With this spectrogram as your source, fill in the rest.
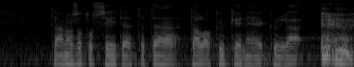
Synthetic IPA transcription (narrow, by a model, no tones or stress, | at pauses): t̪æːonosot̪ussiːt̪æet̪ːæt̪æːt̪ɑlokykeneːkylːæ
